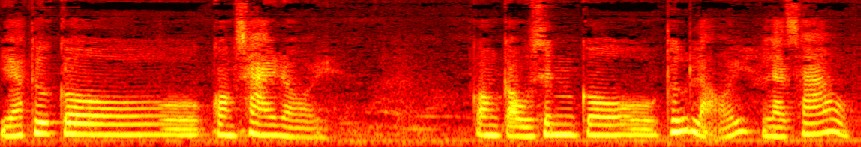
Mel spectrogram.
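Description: A woman speaking as the remorseful spirit of a married man, slow and pleading. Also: mid-range voice, gravelly, a little mellow, slight background noise. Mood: contrite. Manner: slow, pleading, contrite confession.

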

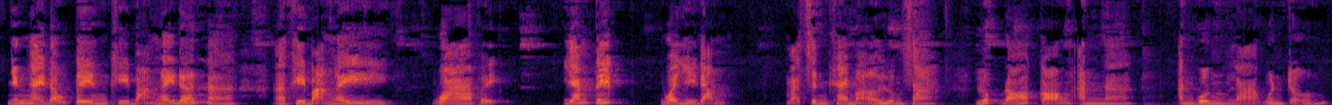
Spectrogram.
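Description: A woman spiritual teacher, telling a story to her followers in a halting way with many fillers. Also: mid-range voice, lively intonation, husky, dull audio.

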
